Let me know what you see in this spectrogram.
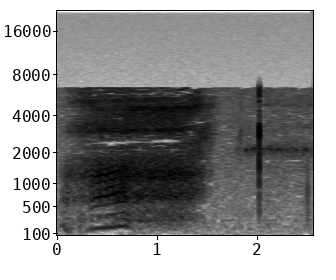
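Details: Snoring from a man who snores a lot: one long, loud, rattling snore on the in-breath, then quiet breathing out.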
